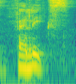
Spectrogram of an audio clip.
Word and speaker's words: Félix: Because there's an accent there. Yes. And to my mind, that means it's Félix. Right, because in French, usually they emphasize the final syllable in a word. And the accent means it's like eh, right?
